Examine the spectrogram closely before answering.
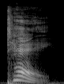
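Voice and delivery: thé said the French way, with a hard T and no th; the French word thé, T and a pure é. Shown as a demonstration. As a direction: say thé like tay, a clean T, stressed and high. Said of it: "as in the French word for tea".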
